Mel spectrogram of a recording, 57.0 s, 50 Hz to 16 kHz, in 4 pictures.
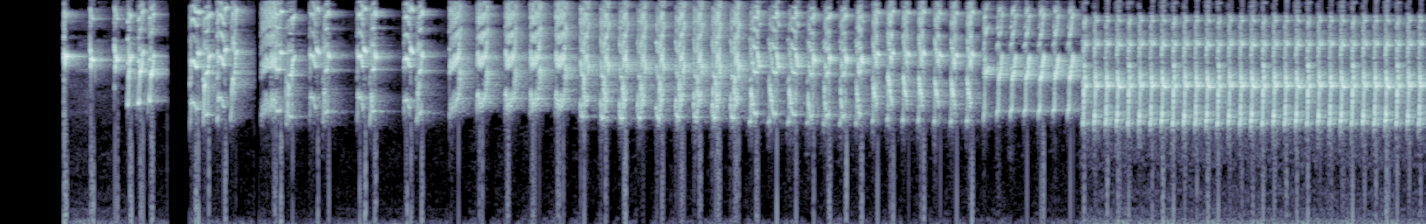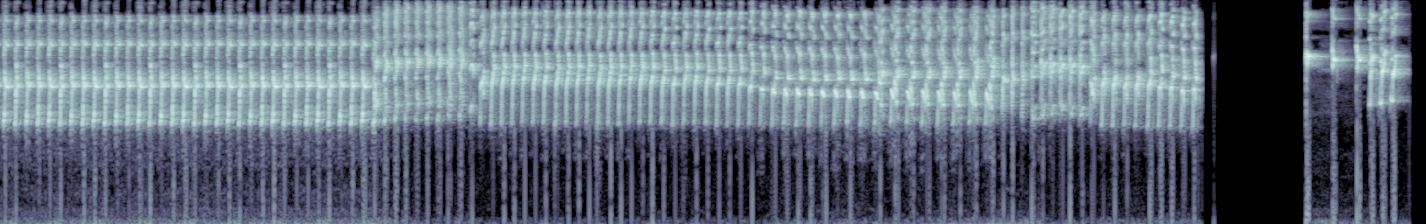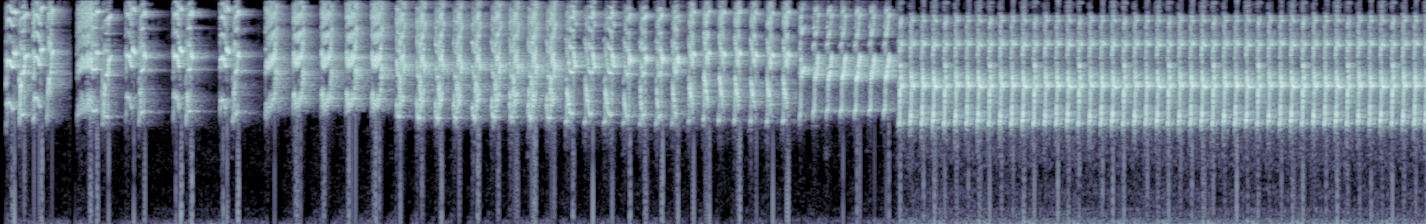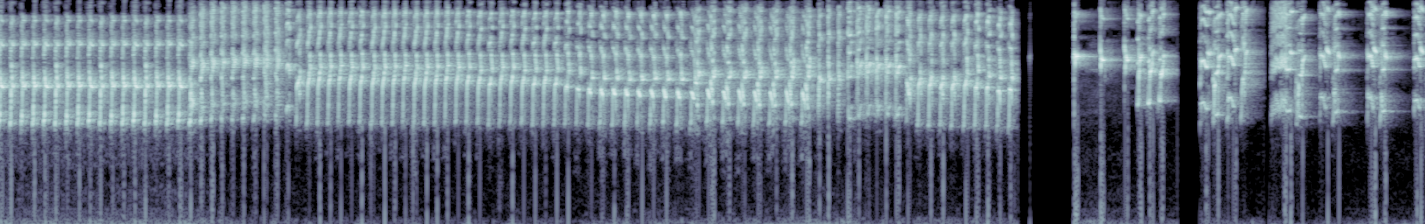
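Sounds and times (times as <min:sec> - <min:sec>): lovebird chattering and trilling: 0:00.6 - 0:26.3, 0:27.3 - 0:57.0.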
